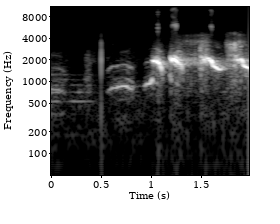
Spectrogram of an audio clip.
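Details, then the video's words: White-crested laughingthrush calling the flock, in a clean recording made for bird trapping and training. Faint low notes give way to loud, slurred whistles that rise and fall in quick succession. "Tiếng Bồ Chao (Khướu Đầu Trắng) Gọi Bầy Không Tạp Âm"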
